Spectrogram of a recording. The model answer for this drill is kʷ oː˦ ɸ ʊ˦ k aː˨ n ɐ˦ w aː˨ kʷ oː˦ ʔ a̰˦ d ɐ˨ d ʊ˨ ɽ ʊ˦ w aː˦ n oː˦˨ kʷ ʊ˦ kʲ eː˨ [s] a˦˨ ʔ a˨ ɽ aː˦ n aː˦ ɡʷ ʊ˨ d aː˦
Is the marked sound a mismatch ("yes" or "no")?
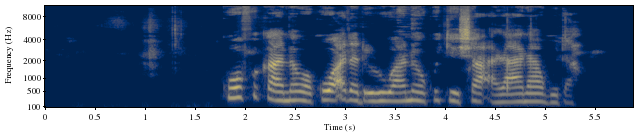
yes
